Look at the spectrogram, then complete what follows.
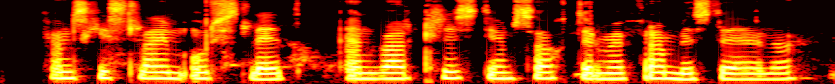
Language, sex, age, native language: Icelandic, female, 14, Icelandic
